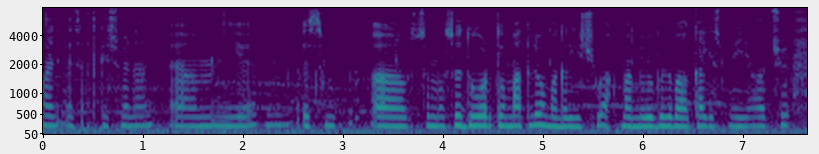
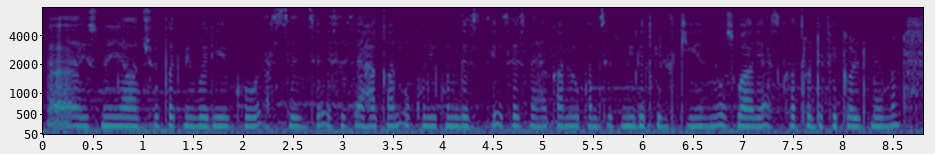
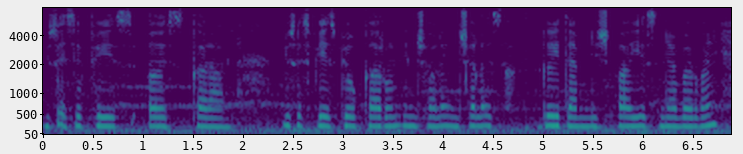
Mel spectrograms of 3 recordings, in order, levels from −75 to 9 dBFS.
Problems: background sounds at intervals, low volume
